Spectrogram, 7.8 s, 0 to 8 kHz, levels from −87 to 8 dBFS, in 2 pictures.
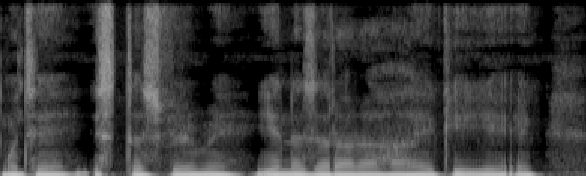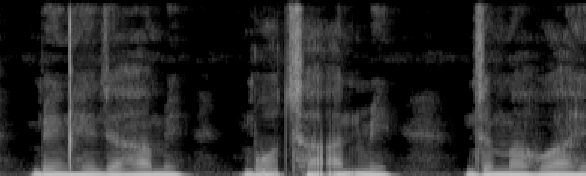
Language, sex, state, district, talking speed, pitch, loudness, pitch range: Hindi, male, Arunachal Pradesh, Papum Pare, 175 wpm, 100 Hz, -23 LUFS, 100-110 Hz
